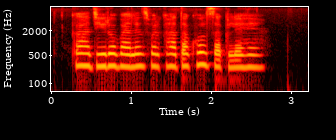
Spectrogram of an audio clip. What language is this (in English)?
Magahi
